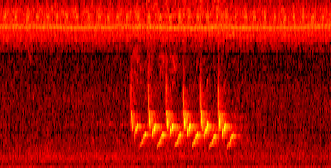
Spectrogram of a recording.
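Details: Carolina wren calling: a fast run of six repeated phrases, each a high sharp note sliding down into a lower slurred note, rolling together over about two seconds, against steady low rumbling background noise.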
